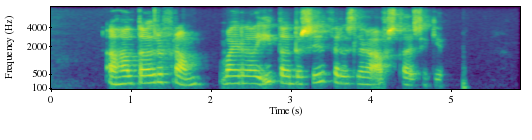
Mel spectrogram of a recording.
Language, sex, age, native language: Icelandic, female, 40-49, Icelandic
